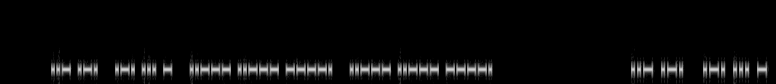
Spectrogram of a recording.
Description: Morse code, heard as a keyed tone, about 37 wpm, 700 Hz. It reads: UR RST 229 229 UR RST
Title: Speed-Racing Common QSO Phrases - 30wpm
